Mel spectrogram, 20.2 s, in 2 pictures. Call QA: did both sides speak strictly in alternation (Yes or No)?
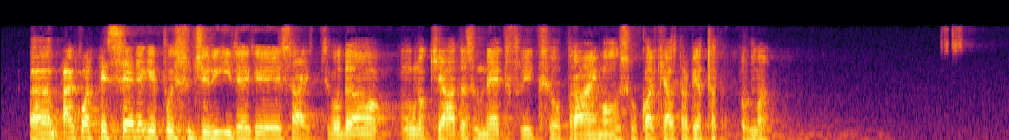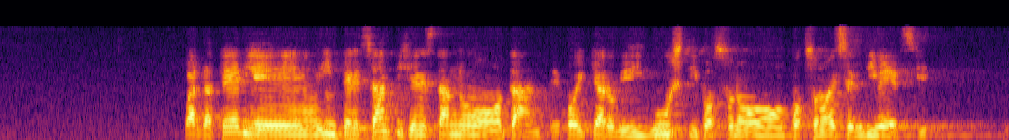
Yes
